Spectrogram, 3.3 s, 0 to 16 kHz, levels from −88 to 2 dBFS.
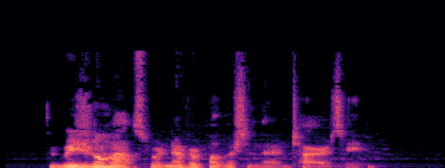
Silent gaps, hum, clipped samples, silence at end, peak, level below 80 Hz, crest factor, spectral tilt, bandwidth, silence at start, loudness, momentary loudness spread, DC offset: none; none; under 0.1%; 0.55 s; -2 dBFS; -58 dBFS; 20 dB; -6.5 dB/octave; 11.5 kHz; 0.35 s; -21 LUFS; 18 LU; under 0.1%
